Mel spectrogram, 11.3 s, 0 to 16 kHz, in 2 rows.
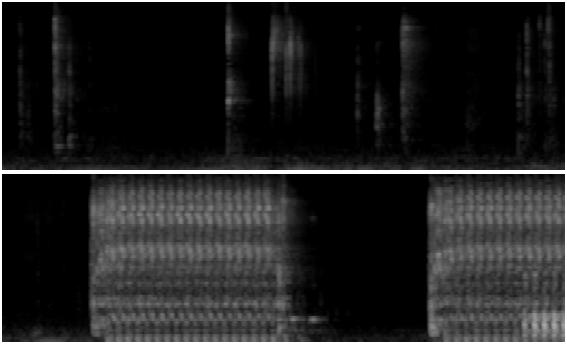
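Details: Cranks but won't start: 2013 Mobylette Fox with electric starter cranks briskly in two bursts, about three and a half turns a second, never catching; spark plug found full of oil, spark and fuel supply being checked.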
